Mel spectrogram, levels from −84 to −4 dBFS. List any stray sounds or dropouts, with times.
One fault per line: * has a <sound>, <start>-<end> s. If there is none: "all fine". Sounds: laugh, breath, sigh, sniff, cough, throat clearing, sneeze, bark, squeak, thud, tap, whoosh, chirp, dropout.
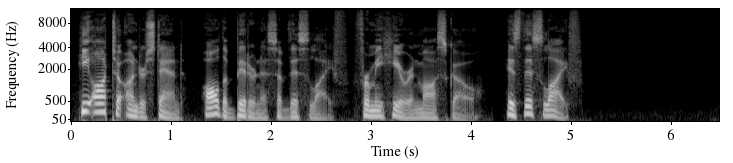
all fine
